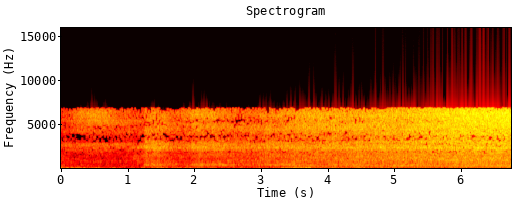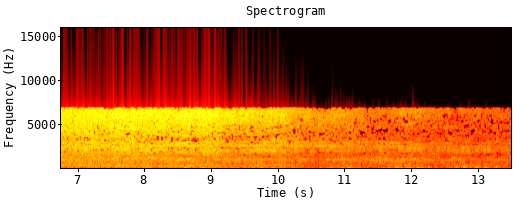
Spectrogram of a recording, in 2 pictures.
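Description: Odakyu MSE Romancecar electric train running past through the station: a rush of wheels on rail and air that swells to a peak mid-way and then fades as the cars go by.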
